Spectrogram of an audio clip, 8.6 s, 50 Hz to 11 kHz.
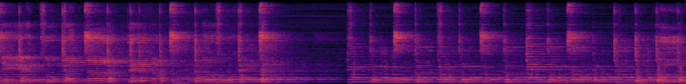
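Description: Live band playing a Hindi film song: a male singer over a Roland XP-60 keyboard, guitar and tabla, with a steady percussive tick. The music drops away briefly about four seconds in, then comes back in.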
